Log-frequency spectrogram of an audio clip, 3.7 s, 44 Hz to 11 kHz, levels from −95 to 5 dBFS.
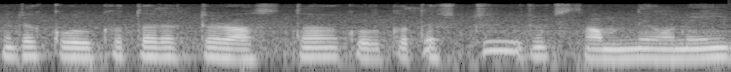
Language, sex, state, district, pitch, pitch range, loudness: Bengali, male, West Bengal, Kolkata, 145 Hz, 130-150 Hz, -18 LUFS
